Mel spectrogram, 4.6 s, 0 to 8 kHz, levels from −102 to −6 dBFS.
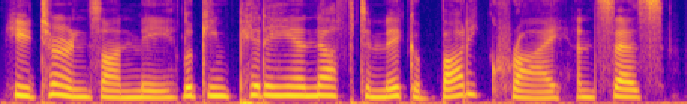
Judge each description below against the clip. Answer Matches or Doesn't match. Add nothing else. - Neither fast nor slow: Matches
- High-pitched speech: Matches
